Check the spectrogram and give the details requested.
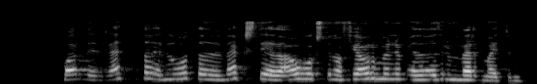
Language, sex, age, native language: Icelandic, female, 50-59, Icelandic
